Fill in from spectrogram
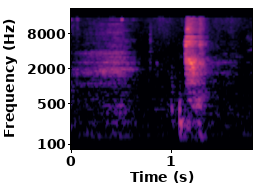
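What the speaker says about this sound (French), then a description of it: "Oh, je vais éternuer." A quiet intake of breath followed by a single short, sharp sneeze, close and fairly soft, with no talking.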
